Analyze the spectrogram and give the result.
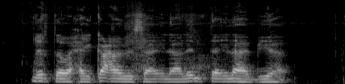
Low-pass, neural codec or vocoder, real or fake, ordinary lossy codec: none; none; real; none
